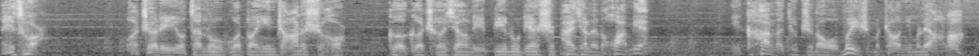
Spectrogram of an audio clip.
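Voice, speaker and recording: A man's voice: fairly low pitch, brisk, fairly bright tone, soft background music, natural voice. A man voicing a stern, knowing older monk consultant in a ghost-story audiobook, grave and explanatory. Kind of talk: audiobook character acting.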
